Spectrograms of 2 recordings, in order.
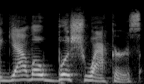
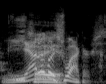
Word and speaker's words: Yellow Bushwhackers: You got to say it like they say it on the show. Yellow Bushwhackers. – Oh, they say the Yellow Bushwhackers.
